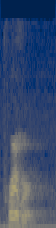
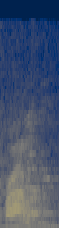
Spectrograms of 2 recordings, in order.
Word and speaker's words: primer: Primer. It looks like primer, but it's actually pronounced primer.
